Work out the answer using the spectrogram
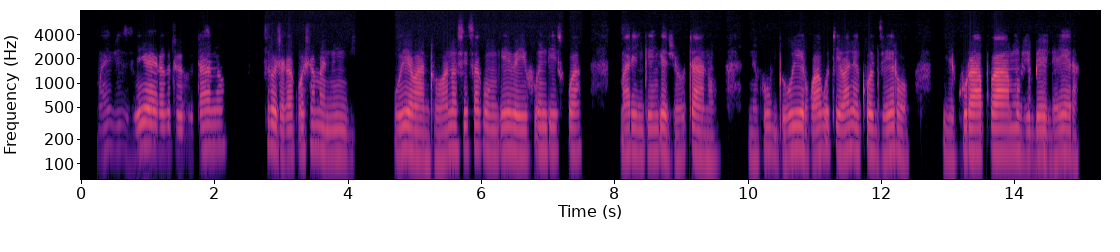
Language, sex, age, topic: Ndau, male, 18-24, health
